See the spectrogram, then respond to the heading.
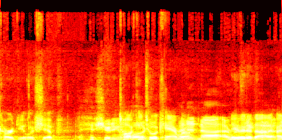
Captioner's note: laughs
